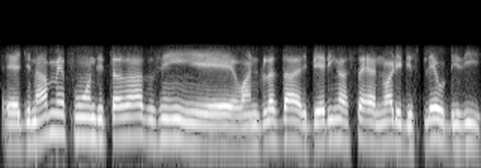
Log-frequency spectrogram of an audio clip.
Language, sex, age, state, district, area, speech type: Dogri, male, 18-30, Jammu and Kashmir, Udhampur, rural, conversation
